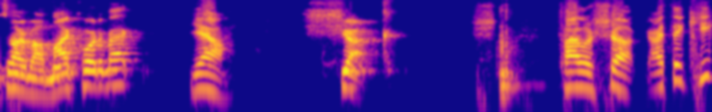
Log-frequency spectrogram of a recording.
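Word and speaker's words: Shough: Tyler Show. I think he got belted, and they didn't call anything. You're talking about my quarterback? Yeah. Shuck.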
